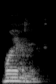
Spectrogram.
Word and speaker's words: Rannick: The successful bidder, and it's probably pronounced one of 2 ways, Rannick or Rainick. I'm not sure. Rannick. Rannick? Yep.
